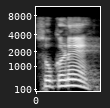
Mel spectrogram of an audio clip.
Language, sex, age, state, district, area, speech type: Goan Konkani, male, 30-45, Goa, Canacona, rural, read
